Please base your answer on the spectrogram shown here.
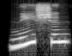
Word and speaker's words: nation: In the word nation, the second part, tn, is unstressed. The vowel o in that part doesn't sound like o or a, it sounds like a soft un. That shan ending is where the schwa, schwa sound appears.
